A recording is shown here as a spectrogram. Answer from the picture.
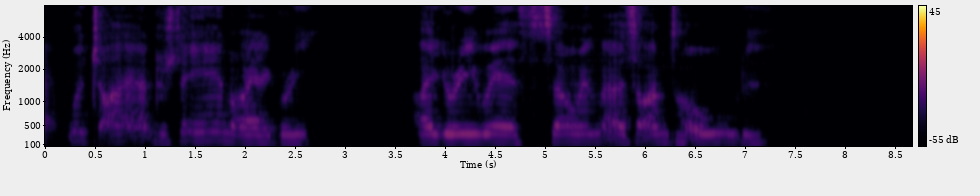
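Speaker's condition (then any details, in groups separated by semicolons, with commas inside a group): Cerebral palsy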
